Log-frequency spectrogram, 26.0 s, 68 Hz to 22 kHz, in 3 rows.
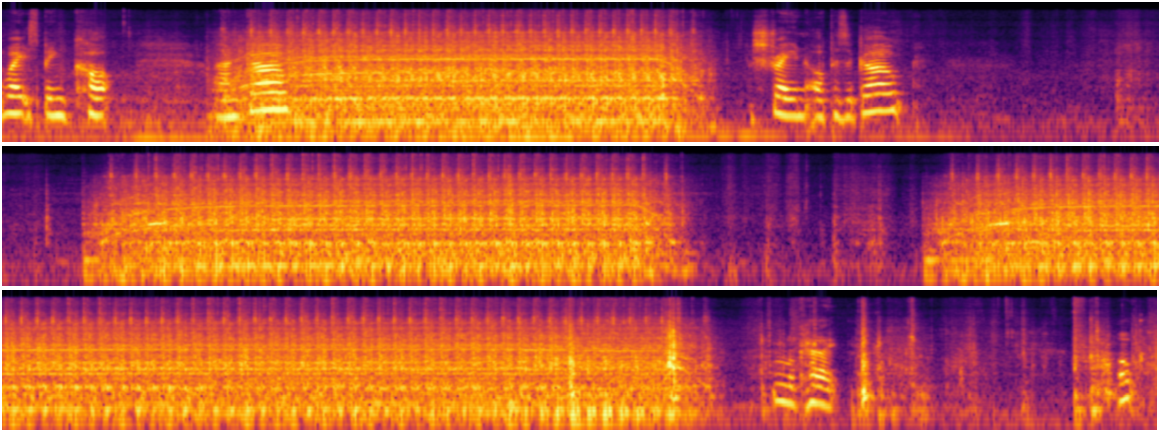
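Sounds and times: sewing machine stitching: 1.5 - 5.4, 9.2 - 13.9, 15.6 - 22.8.

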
